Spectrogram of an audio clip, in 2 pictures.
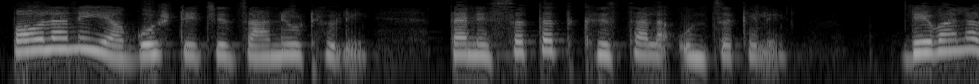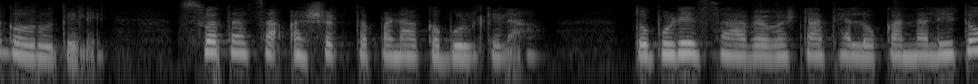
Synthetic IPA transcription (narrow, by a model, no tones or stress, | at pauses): pəwlanejaɡoʂʈit͡ɕiːd͡zaniʋʈʰeʋlḭː | t̪janesət̪ət̪kʰɾist̪ala̰ʔunt͡səkelḛ | d̪eʋalaɡəʋɾəʋd̪elḛ | sʋət̪at͡sa̰ʔəɕək̚t̪əpəɳ̃akəbuːlkela̰ | t̪opuɽ̤esəɦaʋjəʋəʂɳat̪jalokanːalit̪o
